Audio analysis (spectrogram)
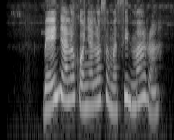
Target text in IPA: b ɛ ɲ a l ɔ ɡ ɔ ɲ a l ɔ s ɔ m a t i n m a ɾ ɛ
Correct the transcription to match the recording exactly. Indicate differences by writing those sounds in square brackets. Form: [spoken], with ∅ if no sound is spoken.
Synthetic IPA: b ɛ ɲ a l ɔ [k] ɔ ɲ a l ɔ s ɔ m a [s] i n m a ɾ [a]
